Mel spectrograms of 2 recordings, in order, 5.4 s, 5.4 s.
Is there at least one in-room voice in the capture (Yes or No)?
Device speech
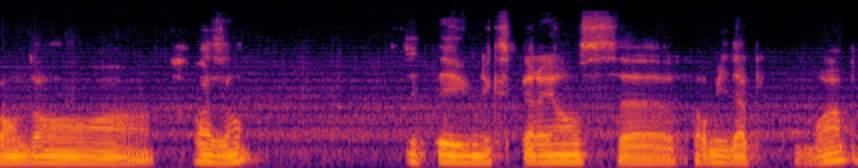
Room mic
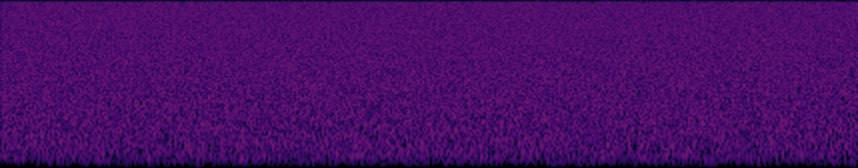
No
